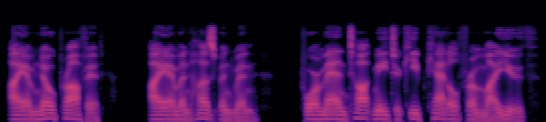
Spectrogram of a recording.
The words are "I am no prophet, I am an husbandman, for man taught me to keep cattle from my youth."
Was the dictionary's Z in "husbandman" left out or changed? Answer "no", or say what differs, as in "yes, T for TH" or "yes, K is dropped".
no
